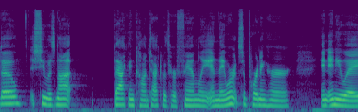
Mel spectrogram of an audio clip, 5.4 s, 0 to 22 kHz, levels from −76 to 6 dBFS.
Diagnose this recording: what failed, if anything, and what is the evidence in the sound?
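Nothing failed: the speech shows no audible fault at any stage between capture and playback.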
